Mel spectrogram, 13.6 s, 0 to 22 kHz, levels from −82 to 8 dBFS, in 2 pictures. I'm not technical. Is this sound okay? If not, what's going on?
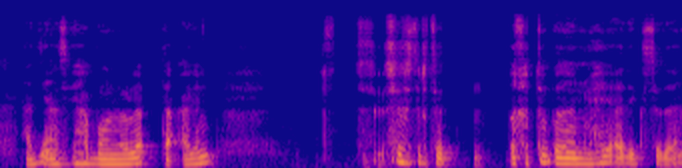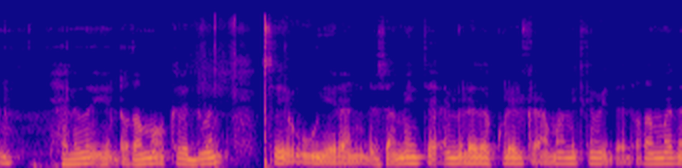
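Yes, this sound is okay, and there's nothing going on that needs fixing.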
